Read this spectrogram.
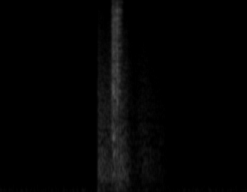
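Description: A blade slices through cloth.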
